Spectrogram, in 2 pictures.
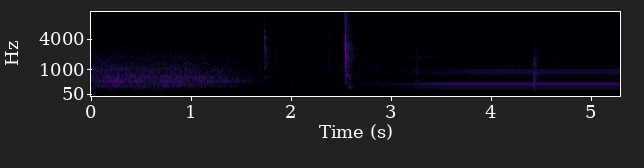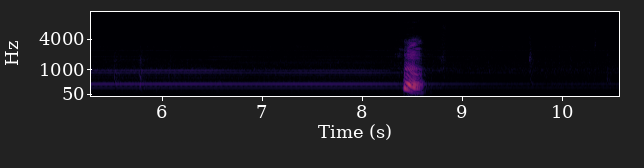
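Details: Steady low electrical hum with faint buzz from test equipment, unchanged when a load is switched on; owner suspects transformer laminations vibrating, possibly normal for the unit. Transformer hum.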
